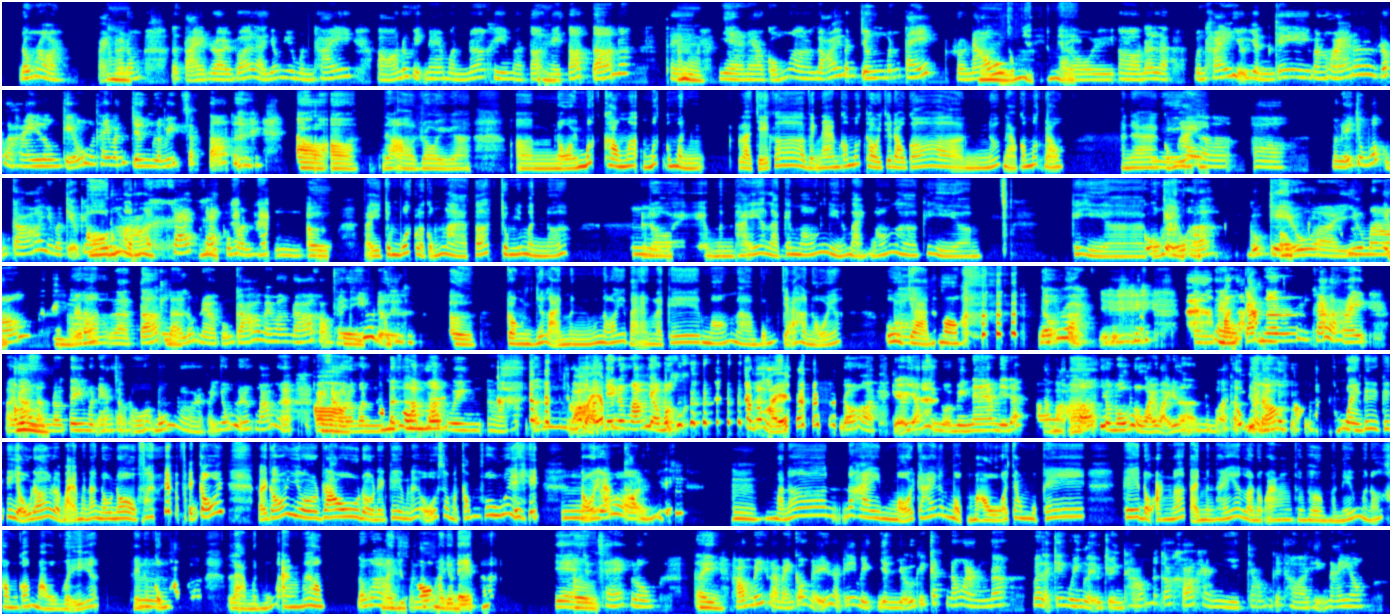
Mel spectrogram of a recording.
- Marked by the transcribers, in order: "đến" said as "tến"; other background noise; tapping; laugh; tsk; unintelligible speech; laugh; laugh; other noise; unintelligible speech; laugh; unintelligible speech; laughing while speaking: "bún"; laugh; unintelligible speech; laughing while speaking: "vô"; laugh; in English: "No, no"; laughing while speaking: "phải"; laugh; laughing while speaking: "vậy?"; chuckle
- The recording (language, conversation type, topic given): Vietnamese, unstructured, Văn hóa ẩm thực đóng vai trò gì trong việc gìn giữ truyền thống?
